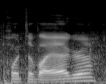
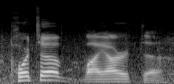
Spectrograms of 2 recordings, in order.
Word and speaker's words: Puerto Vallarta: he loved puerto vallarta you know i'm gonna say it properly puerto vallarta all right puerto rico puerto vallarta yeah see there we go there you go i'm saying it correctly all right everyone well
